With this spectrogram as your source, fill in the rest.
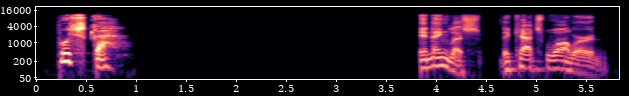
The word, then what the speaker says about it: puchka: series videos where we teach you how to pronounce certain words in Quechua. So our word of the day for today is puchka, puchka, puchka.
